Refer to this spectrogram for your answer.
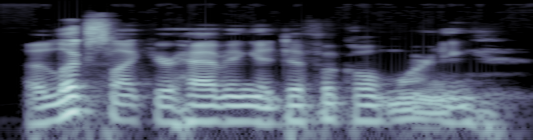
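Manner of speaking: very gentle, soft-spoken tone. Recalling a woman at the hospital comforting them as a patient: retelling very gentle words. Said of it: "said very gently".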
